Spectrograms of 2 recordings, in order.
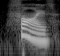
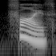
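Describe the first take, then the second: The two takes are said the same way.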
